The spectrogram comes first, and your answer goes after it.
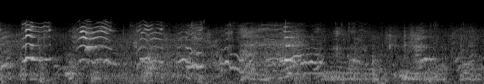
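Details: Litter of White Shepherd puppies aged two and a half weeks; a run of high wavering whimpers and squeals in quick succession, fading into softer overlapping squeaks with background rustling.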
